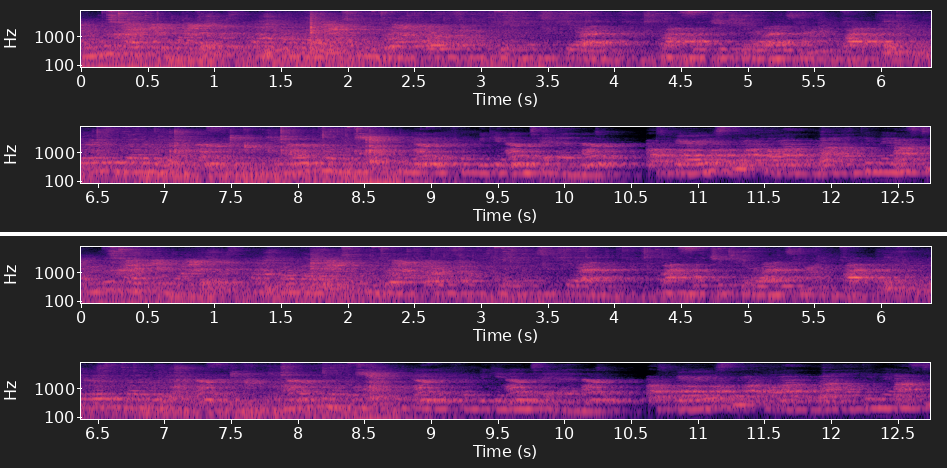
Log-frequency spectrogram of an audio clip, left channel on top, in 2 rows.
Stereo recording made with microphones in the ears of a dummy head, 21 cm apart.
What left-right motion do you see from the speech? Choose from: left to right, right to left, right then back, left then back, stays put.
right then back.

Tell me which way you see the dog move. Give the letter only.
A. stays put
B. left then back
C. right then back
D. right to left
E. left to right
C.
